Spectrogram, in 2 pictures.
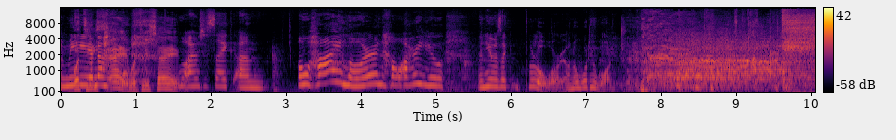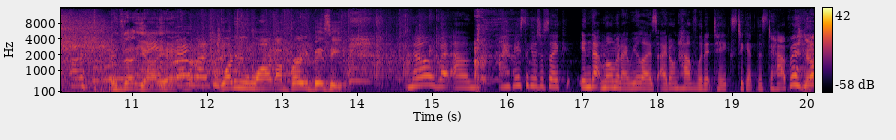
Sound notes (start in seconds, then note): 7.6 laughter; 9.6 cymbal crash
